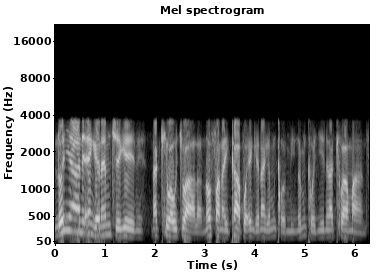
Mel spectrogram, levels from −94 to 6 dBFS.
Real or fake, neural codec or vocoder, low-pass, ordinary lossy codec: real; none; 3.6 kHz; none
